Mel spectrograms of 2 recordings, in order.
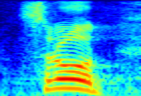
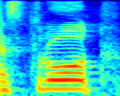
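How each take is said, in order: First: स्रोत said as srot, s straight into r with no t; correct pronunciation. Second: स्रोत said as strot, with an extra t after s; the everyday strot slip in स्रोत; common wrong pronunciation. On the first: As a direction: clean s-r start on स्रोत. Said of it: "इसका विशुद्ध उच्चारण क्या होगा". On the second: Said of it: "लेकिन हम इसको क्या बोलते हैं". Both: Shown as a demonstration.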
